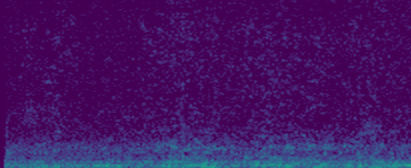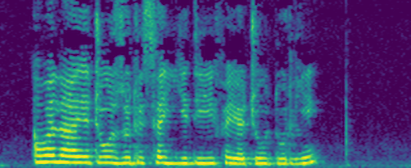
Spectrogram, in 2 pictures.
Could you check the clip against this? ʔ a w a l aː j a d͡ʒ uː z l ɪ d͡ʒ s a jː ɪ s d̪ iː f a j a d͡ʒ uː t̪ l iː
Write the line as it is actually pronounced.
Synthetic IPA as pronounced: ʔ a w a l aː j a d͡ʒ uː z l ɪ s a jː ɪ d̪ iː f a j a d͡ʒ uː d̪ l iː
